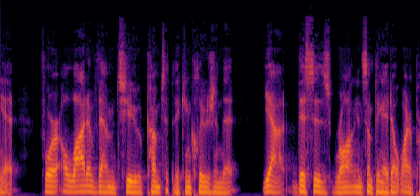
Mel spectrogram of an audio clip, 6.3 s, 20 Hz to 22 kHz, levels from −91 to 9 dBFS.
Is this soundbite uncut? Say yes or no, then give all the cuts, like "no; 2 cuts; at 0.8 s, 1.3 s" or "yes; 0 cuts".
yes; 0 cuts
